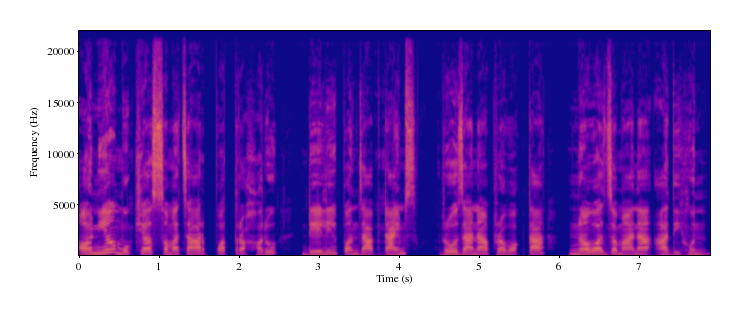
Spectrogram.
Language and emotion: Nepali, neutral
